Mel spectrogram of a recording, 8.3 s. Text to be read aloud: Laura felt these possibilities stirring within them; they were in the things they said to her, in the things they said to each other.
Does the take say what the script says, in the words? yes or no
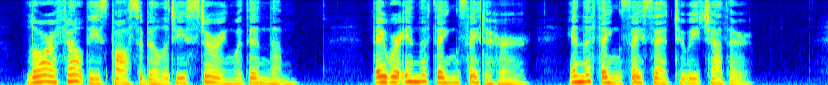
no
